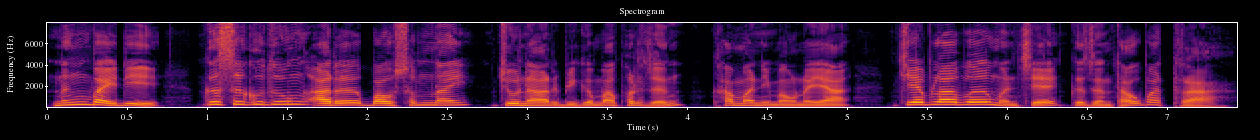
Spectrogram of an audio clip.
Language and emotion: Bodo, happy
